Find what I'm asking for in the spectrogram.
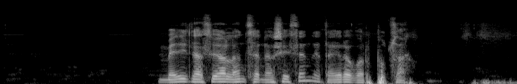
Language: Basque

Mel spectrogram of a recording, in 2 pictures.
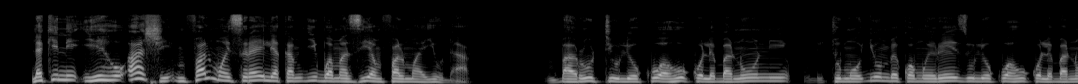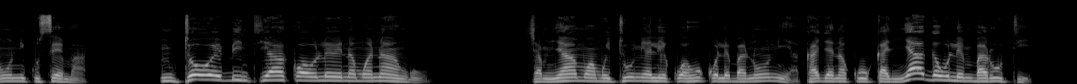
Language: Swahili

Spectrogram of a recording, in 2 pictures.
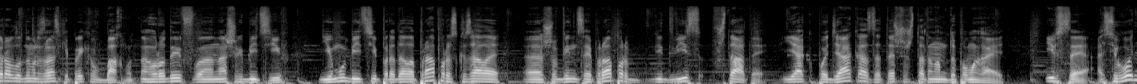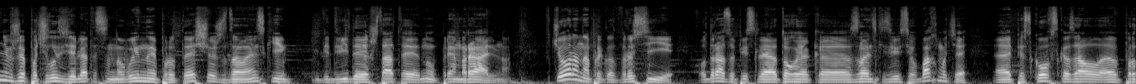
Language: Ukrainian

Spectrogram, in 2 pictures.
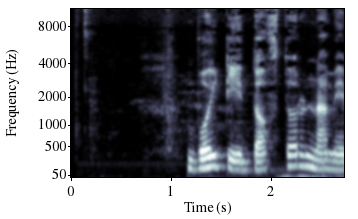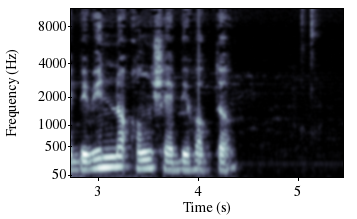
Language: Bangla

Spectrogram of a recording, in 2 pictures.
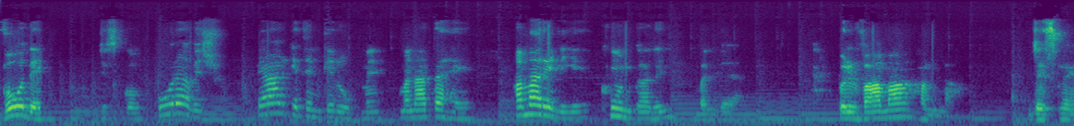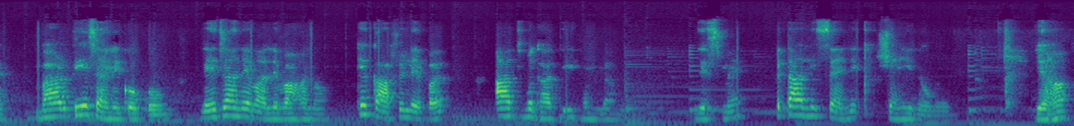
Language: Hindi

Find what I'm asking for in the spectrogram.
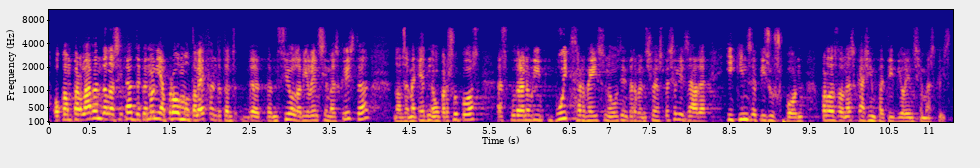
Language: Catalan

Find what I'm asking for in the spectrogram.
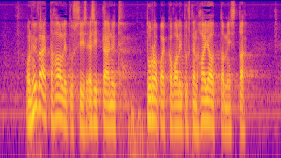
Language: Finnish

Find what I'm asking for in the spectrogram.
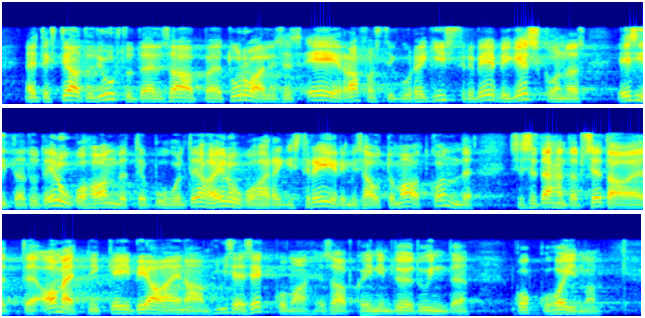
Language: Estonian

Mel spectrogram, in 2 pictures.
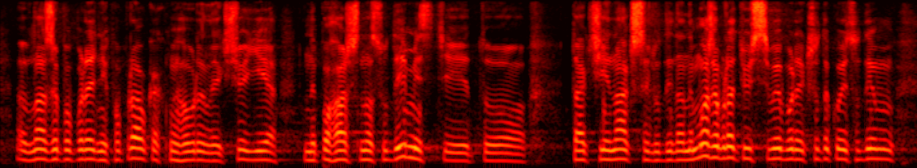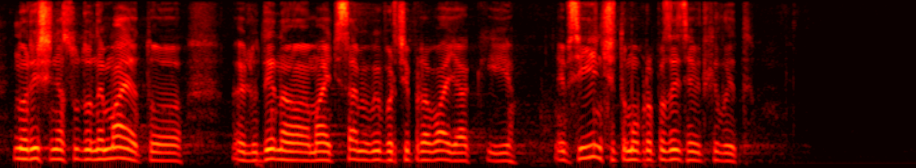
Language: Ukrainian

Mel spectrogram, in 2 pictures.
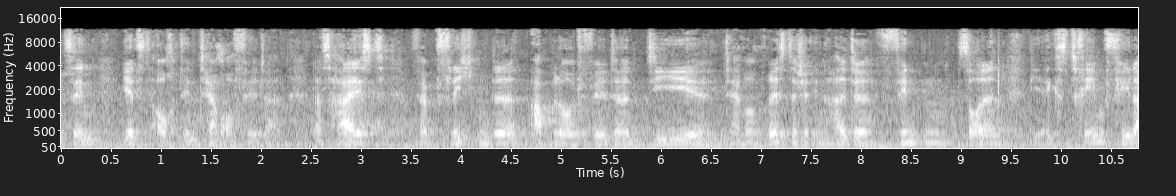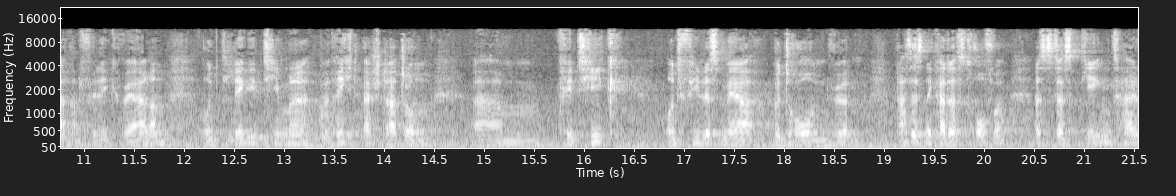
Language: German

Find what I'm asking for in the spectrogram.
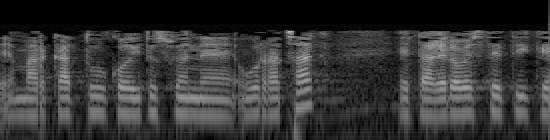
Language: Basque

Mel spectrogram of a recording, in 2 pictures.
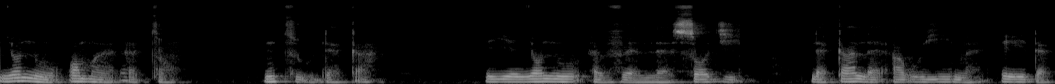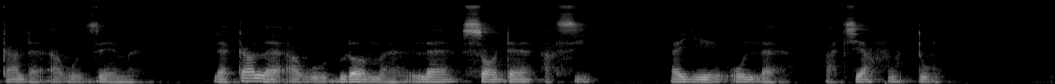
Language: Ewe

